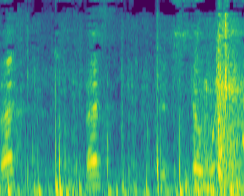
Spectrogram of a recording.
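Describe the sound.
Horse hooves clip-clop as a rider moves along at an Arabian horse show, quick uneven clops mixed with voices.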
